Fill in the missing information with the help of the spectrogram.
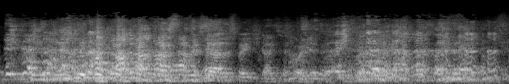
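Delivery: laughing. Real, not acted. Teasing the groom, laughing.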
